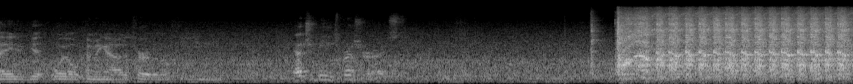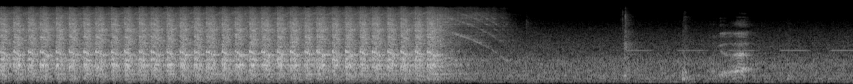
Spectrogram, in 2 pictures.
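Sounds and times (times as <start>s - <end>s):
starter motor cranking engine: 5.9s - 13.8s.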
